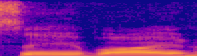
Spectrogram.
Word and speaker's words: Sabine: That they make it all sound like these guys don't know that it's supposed to be pronounced Sabine, ha ha ha, and it's like a funny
